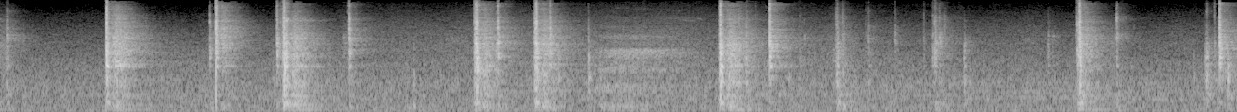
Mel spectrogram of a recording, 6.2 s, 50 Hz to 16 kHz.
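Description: A screwdriver levering the shift drum's star wheel in an Apollo RFZ 125 pit bike's open gearbox, making about a dozen sharp, irregular metallic clicks. The star wheel won't turn far enough to engage the gears, the sign of a transmission damaged inside its casing.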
